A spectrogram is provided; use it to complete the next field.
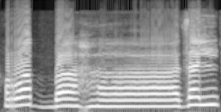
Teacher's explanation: ہا کھڑا زبر ہا ہے، اس کو ہمیں ایک الف کے برابر کھینچنا ہے، اور یہ والا جو ہا ہے یہ حلق کے سینے کی طرف والے حصے سے ادا ہوتا ہے، رَبَّ هَٰذَا۔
